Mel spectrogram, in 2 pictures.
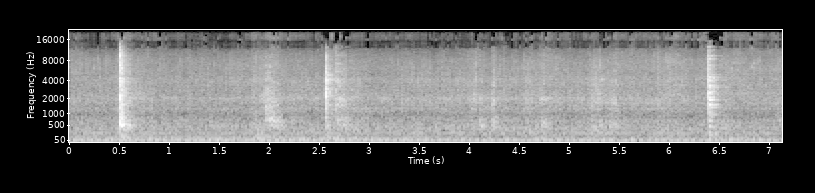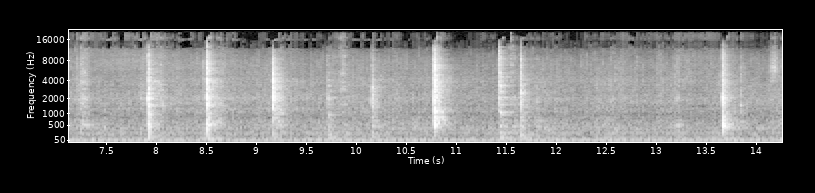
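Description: Hamburger and sausage fry in a pan with a soft, steady sizzle, punctuated by scattered sharp clicks and taps of a utensil against the pan.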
